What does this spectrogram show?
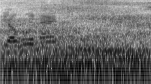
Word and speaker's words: Jelinek: I'm Jelinek. It's Bohemian. It's hard to pronounce. Jelinek, if you want to pronounce it correctly.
